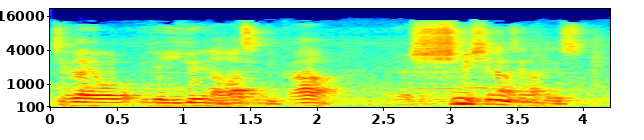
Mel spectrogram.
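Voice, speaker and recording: A man's voice: mid-range voice, brisk, mellow, slight background noise, pitched below the performer's own voice, lightly acted. A male pastor voicing an earnest, grateful older businessman in a sermon story. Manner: earnest, polite. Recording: echoey hall, mic far off.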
